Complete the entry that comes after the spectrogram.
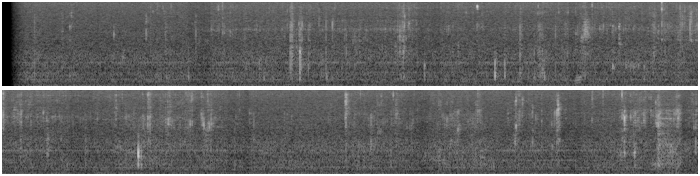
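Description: Close-up eating sounds: biting into and chewing braised pork spare ribs, with scattered small wet mouth clicks and snaps.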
